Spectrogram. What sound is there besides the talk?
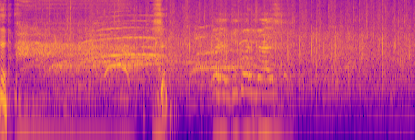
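audience applause sound effect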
